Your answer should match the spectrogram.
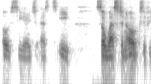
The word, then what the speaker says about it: Ochse: Google that shit, and my name is hard to pronounce if you don't know, but it's pronounced Ochse, and it's spelled Ochse.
